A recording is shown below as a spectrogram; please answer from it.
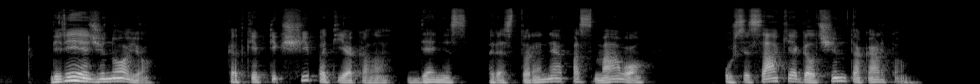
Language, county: Lithuanian, Šiauliai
